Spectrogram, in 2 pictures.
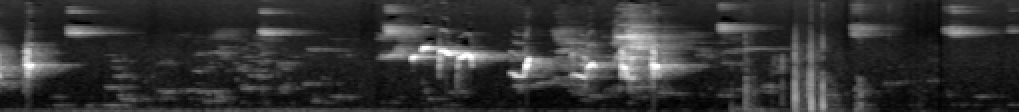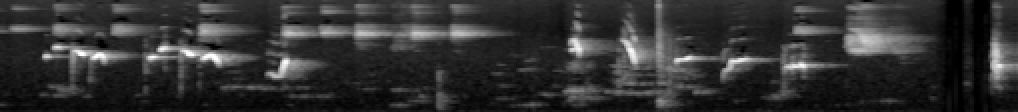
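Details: Greater green leafbird singing in masteran style, a rich medley of whistled, chirped and trilled phrases in quick bursts with short pauses, some high sharp notes and a brief low thump midway.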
